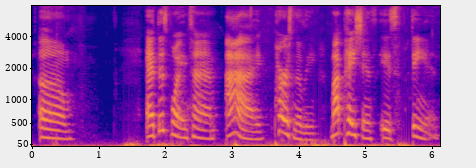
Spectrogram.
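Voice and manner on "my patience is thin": ordinary talk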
